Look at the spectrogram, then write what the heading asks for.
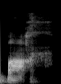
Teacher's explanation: we have the voiceless uvular fricative. This is Bach, the ch in Bach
